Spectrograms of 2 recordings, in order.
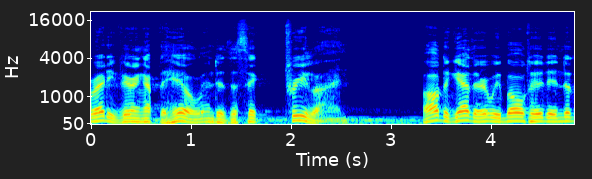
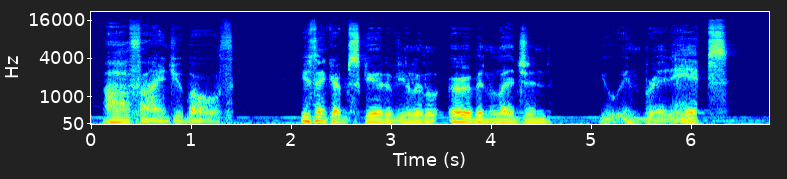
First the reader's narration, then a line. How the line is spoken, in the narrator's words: He laughed, deep and raspy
